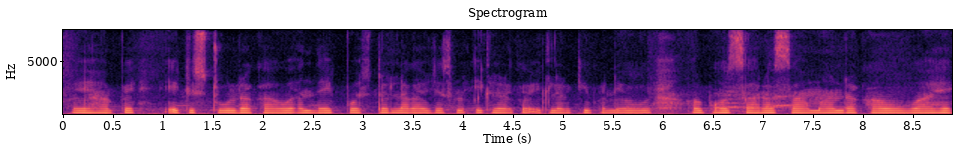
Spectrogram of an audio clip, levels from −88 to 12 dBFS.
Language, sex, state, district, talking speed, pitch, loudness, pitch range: Hindi, female, Bihar, Darbhanga, 190 wpm, 190 Hz, -16 LUFS, 185-190 Hz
